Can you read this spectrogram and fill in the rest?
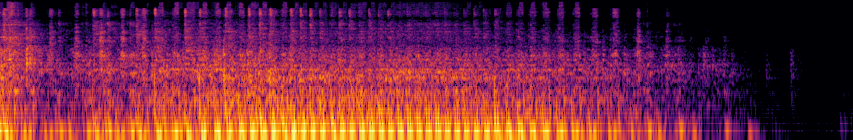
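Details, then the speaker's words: Cub Cadet snow blower that would not start, cover off, key in run: engine catches on starting fluid sprayed into intake, quick even pops for about three seconds, then dies as fluid runs out; fuel starvation from dirty carburetor, carburetor to be cleaned. "all right so we just got to clean this carburetor and batten so pop this hose off pop your prime line hose off gotta disconnect the gas line set that aside"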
